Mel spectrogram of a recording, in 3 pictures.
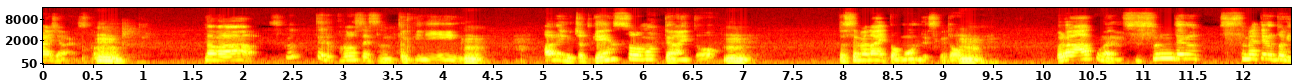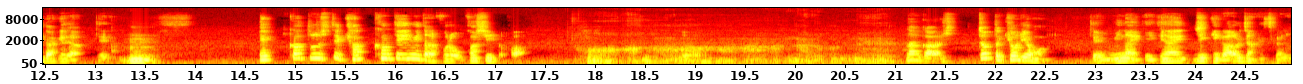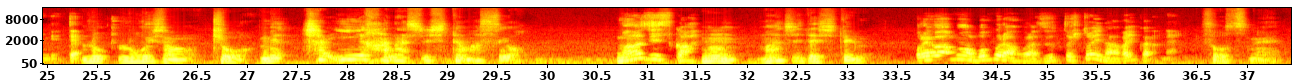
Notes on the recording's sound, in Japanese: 暴走し続けるオンライン忘年会の件(音質悪回)。オンラインのため、音質悪くてすみません！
